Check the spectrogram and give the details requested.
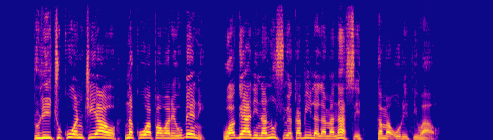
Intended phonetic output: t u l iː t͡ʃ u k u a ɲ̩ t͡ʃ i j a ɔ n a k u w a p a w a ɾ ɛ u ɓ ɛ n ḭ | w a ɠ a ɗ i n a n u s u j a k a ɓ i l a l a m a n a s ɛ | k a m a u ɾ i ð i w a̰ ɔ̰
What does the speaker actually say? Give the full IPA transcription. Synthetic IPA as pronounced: t u l iː t͡ʃ u k u a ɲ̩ t͡ʃ i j a ɔ n a k u w a p a w a ɾ ɛ u ɓ ɛ n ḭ | w a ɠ a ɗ i n a n u s u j a k a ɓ i l a l a m a n a s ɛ | k a m a u ɾ i θ i w a̰ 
